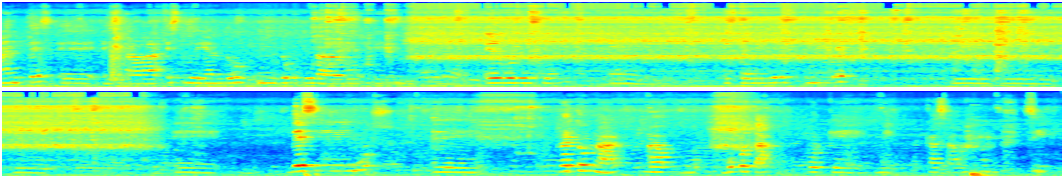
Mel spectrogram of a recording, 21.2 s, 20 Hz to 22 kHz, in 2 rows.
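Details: Adult woman, 13 years post-stroke with a month-long coma and surgery, initially unable to speak, write or read, with half-body paralysis; aphasia (non-fluent speech).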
